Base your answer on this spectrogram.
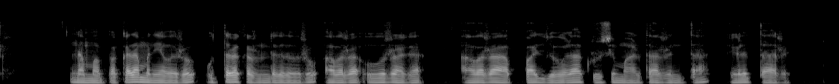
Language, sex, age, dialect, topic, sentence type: Kannada, male, 18-24, Central, agriculture, statement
